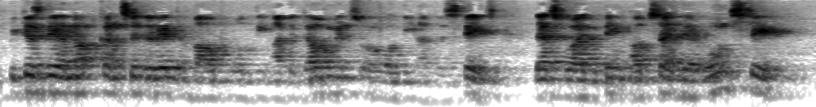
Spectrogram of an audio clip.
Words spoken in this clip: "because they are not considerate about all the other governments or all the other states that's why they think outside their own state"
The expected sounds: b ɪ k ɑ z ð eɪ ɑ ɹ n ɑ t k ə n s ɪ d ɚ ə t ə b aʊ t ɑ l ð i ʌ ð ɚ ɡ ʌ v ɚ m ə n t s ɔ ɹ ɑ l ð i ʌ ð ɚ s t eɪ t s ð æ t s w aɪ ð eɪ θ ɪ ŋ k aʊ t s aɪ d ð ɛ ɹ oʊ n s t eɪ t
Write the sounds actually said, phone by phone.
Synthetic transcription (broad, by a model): b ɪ k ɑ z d eɪ ɑ ɹ n ɑ t k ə n s ɪ d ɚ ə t ə b aʊ t ɑ l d i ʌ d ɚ ɡ ʌ v ɚ m ə n t s ɔ ɹ ɑ l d i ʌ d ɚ s t eɪ t s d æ t s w aɪ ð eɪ t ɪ ŋ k aʊ t s aɪ d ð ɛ ɹ oʊ n s t eɪ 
